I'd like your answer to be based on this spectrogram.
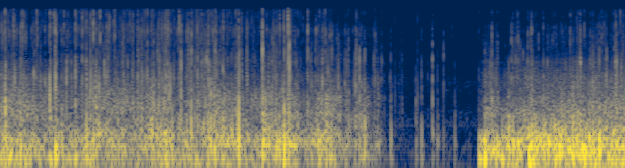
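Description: A sheet of plastic bubble wrap wrapped in a cone around a microphone is scratched and rubbed with long acrylic nails and the fingertips of both hands, without popping any bubbles. The result is a dense, close, low rumbling crackle full of sharp scratchy ticks. It drops to near silence for about a second before resuming at full fullness.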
